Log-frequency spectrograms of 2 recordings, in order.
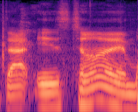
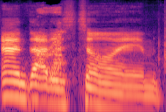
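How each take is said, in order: First: Said in the usual way. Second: Slow, weighty announcement of time up; slow time call. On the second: Shown as a demonstration. Host ending the round, slow and weighty. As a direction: drag it out like a host calling time.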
